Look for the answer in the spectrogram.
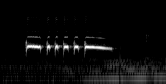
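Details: Local zebra dove, Indonesian big-"kung" style used to prompt other doves to sing: a mellow opening coo, four quick clipped coos in rhythm, then a drawn-out slowly falling coo.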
